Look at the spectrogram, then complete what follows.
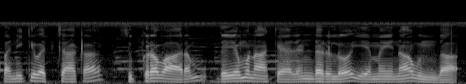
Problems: constant background noise, continuous background conversations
